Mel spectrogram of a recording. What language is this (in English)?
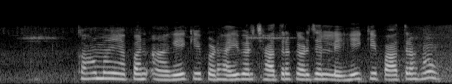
Chhattisgarhi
